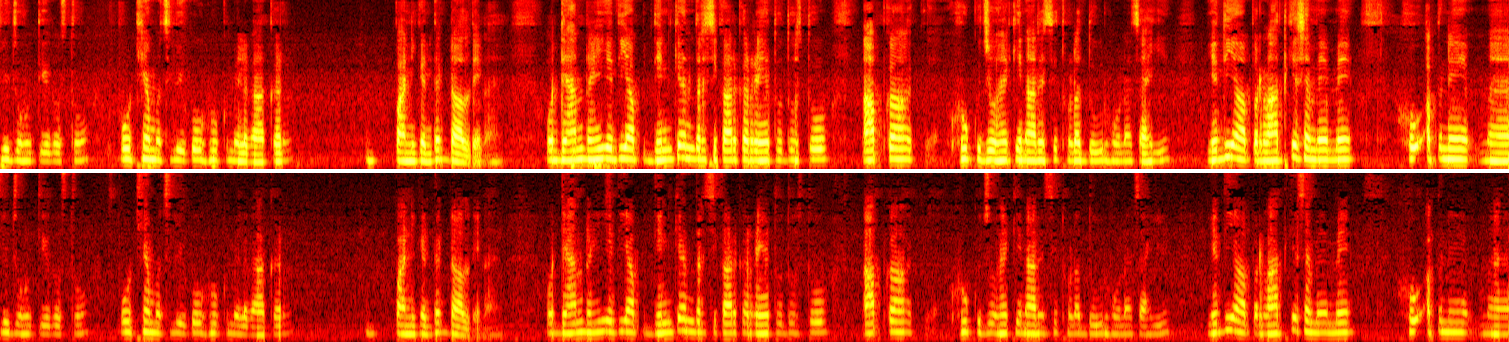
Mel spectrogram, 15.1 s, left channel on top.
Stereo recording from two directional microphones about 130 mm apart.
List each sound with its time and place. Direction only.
0.2 s speech: 20° left (ahead or behind)
0.7 s speech: 10° right (ahead or behind)
1.2 s speech: 20° left (ahead or behind)
3.9 s speech: 25° left (ahead or behind)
